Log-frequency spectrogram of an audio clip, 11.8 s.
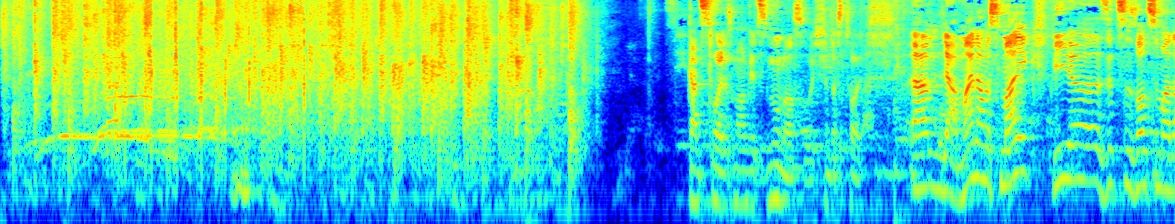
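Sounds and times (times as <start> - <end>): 
audience applause: 0.0 - 6.0
speech: 6.9 - 11.7.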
